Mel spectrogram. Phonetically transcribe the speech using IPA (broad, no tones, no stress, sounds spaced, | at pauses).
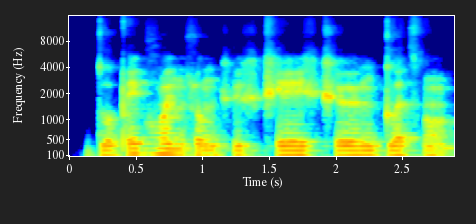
tʷ ɐ pʼ e ɡ ʁʷ ẽ n ɬ o ŋ t͡ʃʼ y ʃ t͡ʃʼ eː ʃ t͡ʃʼ øː ŋ tʷ ɐ t͡sʼ õ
